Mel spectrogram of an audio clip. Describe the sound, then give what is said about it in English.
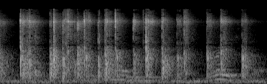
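A church audience claps hands in praise, a quick run of many sharp, fairly loud claps in a steady rhythm, with a voice briefly heard among them. “Somebody give Him a hand clap of praise.”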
